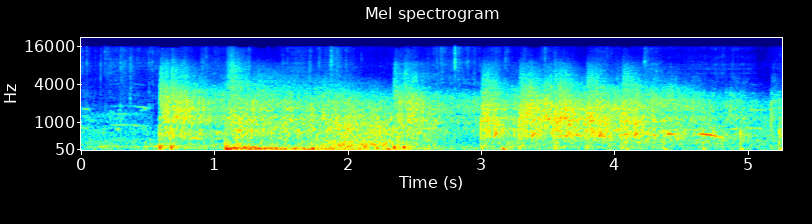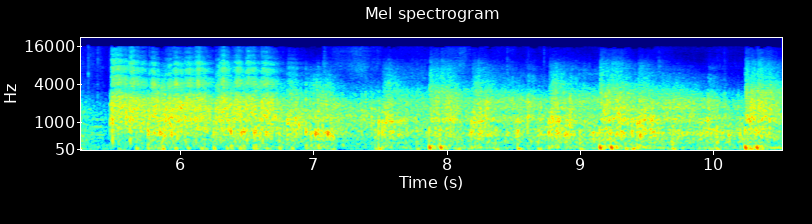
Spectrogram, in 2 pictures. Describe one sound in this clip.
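A group of people run over a rocky dirt path.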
